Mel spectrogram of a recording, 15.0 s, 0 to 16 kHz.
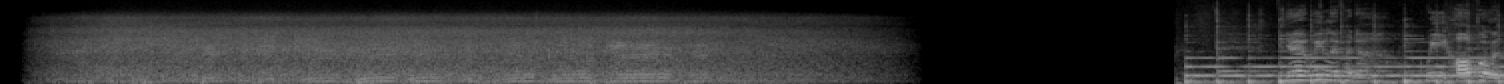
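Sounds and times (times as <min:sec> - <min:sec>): short animal calls: 0:02.0 - 0:07.3.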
